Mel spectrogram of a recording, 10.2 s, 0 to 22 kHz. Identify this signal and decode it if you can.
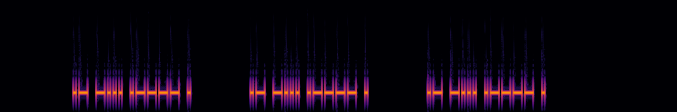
Morse code, heard as a keyed tone, about 28 wpm, 700 Hz. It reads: AB1E AB1E AB1E
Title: USA Call Signs - 4 Characters - Repeated 3x - 28wpm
